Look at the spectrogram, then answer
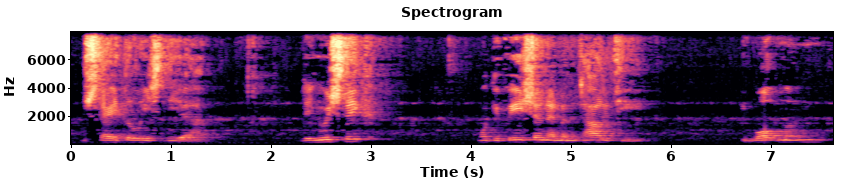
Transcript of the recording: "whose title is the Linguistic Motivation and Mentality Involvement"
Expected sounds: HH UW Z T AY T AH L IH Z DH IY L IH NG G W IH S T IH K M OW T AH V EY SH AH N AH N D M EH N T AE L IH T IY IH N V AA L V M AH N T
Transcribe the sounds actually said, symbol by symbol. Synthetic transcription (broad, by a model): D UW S T AY T AH L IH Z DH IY L IH NG G W IH S T IH K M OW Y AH P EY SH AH N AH N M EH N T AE L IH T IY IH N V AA L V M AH N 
